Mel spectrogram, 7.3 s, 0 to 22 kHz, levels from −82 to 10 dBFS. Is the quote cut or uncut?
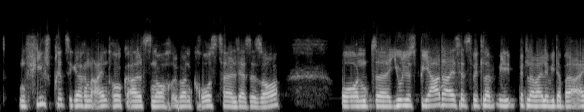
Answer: uncut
